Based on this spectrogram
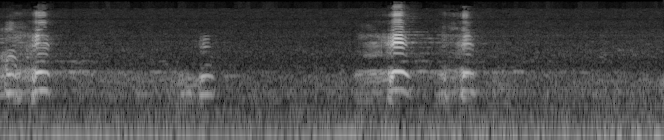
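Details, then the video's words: A few short nasal duck calls from curious ducks talking, a pair near the start and another pair after a pause, over a steady low hum. "Duck Sounds - Curious ducks talking"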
